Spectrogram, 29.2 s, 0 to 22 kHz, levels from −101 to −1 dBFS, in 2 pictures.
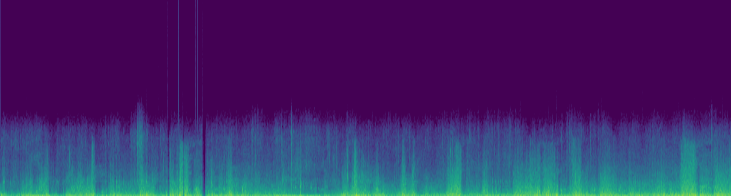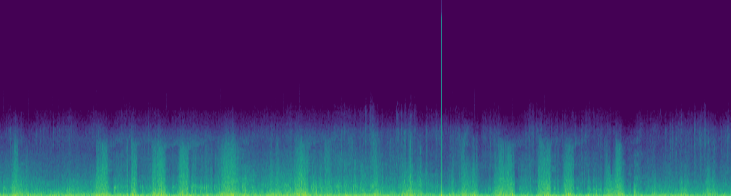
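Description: From 3.15 to 4.12 s there are repeated stalls (stutter): packets reached the receiver late or more slowly than they were played, so its jitter buffer ran dry eight times. Each time, the receiver stretched the last sound until data arrived, filling 182 ms in total, about 19% of that stretch, with the longest wait 72 ms. Nothing is lost, but the audio hesitates and drags in a run of small hitches.

At 23.44 s comes invalid numbers at full scale: a calculation produced infinite or invalid values, and the output was pinned at one extreme, far beyond the audio's peaks, for a block lasting 5.8 ms, which fits a 256-sample block. Because the block is so short, there is no audible silent stretch between pops. It is heard as a single loud bang cutting across the sound.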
